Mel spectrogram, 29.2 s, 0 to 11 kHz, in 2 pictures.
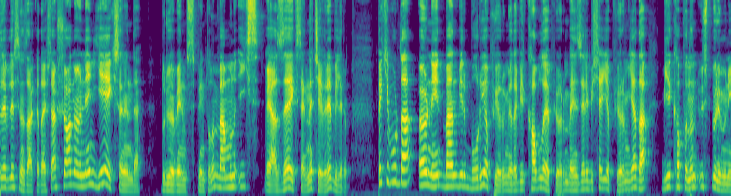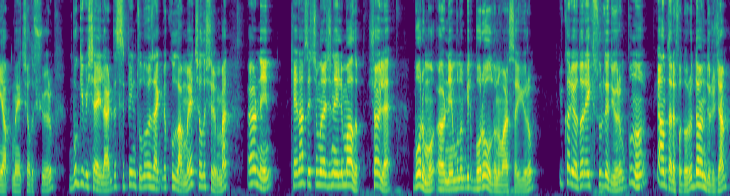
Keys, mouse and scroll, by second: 4.2 click, 5.2 click, 20.4 click, 21.8 KP_1, 22.3 e, 26.7 shift+middle click, 27.9-28.5 middle drag.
